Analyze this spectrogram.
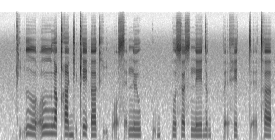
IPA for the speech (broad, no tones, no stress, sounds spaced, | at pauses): ʈʰ ḭ lː ɔ̰ lː u i̯ qʰ i ɡ ḭ ʈʰ e ʔ ɐ kʰ ḭ ɓ ɔ̰ s ɛ̰ n ʏ u̯ pː ṵ ɡ pː ʊ s œ s n e d œ ɡ pː ɛ̰ h e tː ɛ̰ tʰ ɐ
